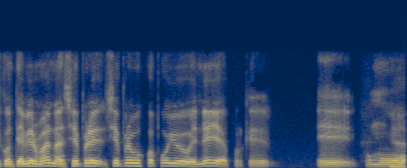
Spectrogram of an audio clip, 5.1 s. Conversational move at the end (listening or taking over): taking over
